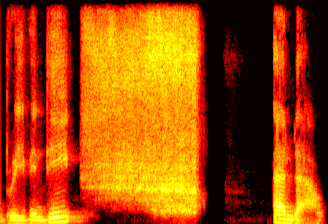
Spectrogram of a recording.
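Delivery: calm counting breath guide; slow soothing breathwork instructor; guided meditation. Acted.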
